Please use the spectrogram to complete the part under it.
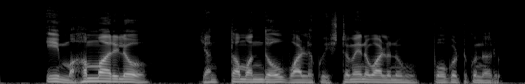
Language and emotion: Telugu, sad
